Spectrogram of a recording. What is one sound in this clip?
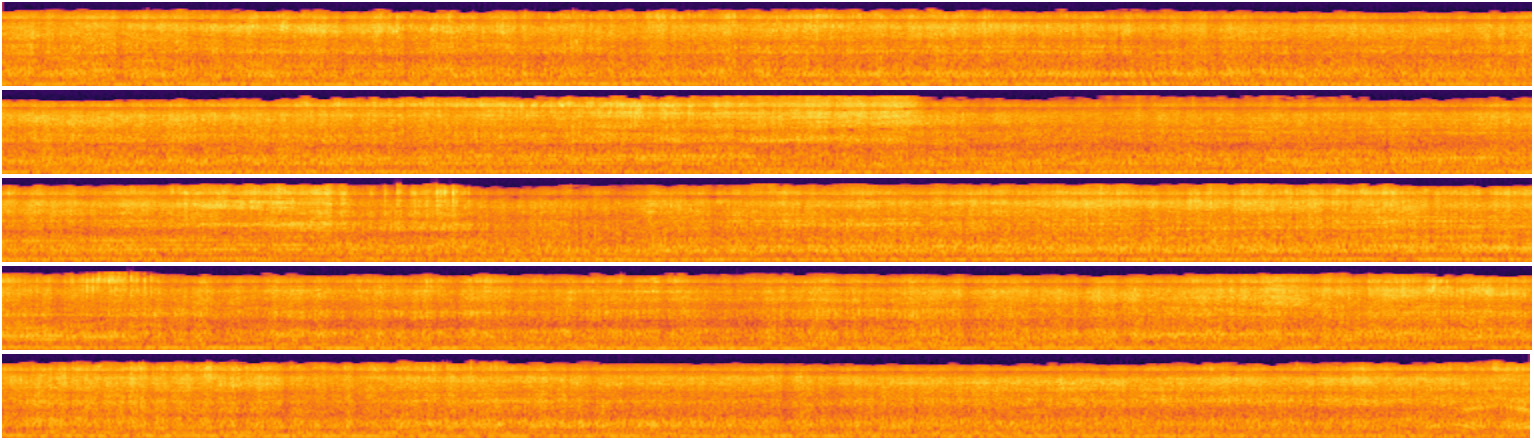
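Loud race car engines roar steadily, rising and falling in pitch.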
